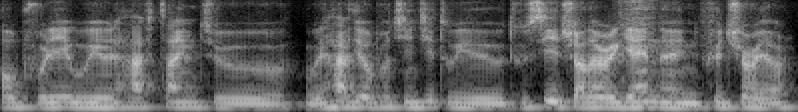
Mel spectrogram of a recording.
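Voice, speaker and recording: With a French accent, a man speaks in a monotone, flat intonation with hardly any pauses, and audible room echo surrounds him. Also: medium pitch for a man, fairly quick pace. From France. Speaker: data consultant and trainer. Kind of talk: casual chat.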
